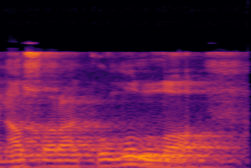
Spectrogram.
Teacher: وَلَقَدْ نَصَرَكُم میں صاد را دونوں پر ہیں، کاف باریک ہے. میم کی پیش کو لام اسم جلالہ سے ملا دیں گے. نَصَرَكُمُ اللَّهُ، اصل میں نَصَرَكُم تھا، ملانے کی وجہ سے پیش لگائی گئی ہے.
